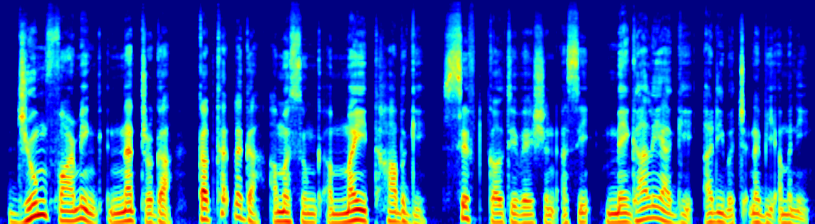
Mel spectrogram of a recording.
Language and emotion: Manipuri, neutral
